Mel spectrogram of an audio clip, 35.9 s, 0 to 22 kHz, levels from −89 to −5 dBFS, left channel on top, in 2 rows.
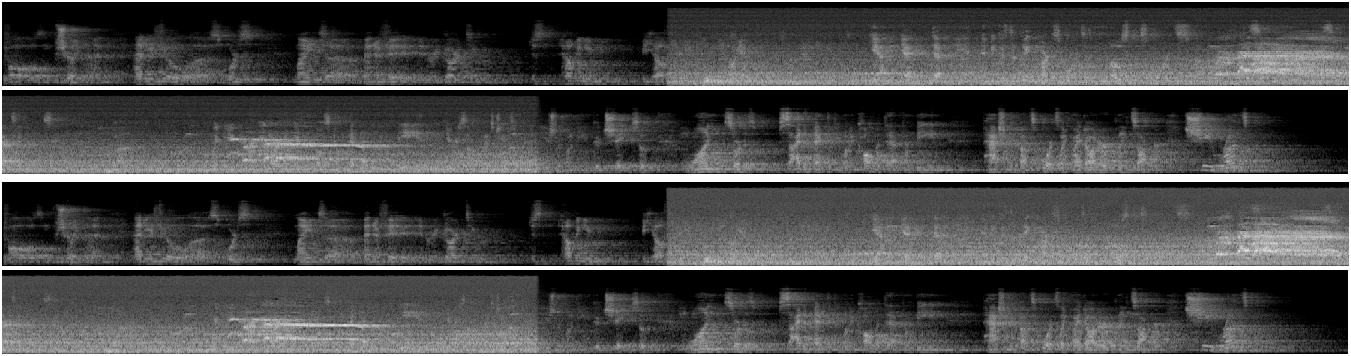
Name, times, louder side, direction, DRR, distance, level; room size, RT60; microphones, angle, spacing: voice 1, 0.0-6.5 7.0-8.0 8.5-10.2 10.5-11.3 19.2-19.5 27.0-27.3, right 1 dB, 65° right, -2 dB, 4.8 m, -46 dB
sound 1, 8.9-25.1, right 4 dB, 85° right, 0.9 m, -28 dB
voice 2, 9.6-10.0 11.5-19.8 20.6-28.0 28.3-34.5, left 1 dB, 5° left, -5 dB, 3.2 m, -39 dB
26.5 x 21.5 x 5.1 m, 2.4 s
head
